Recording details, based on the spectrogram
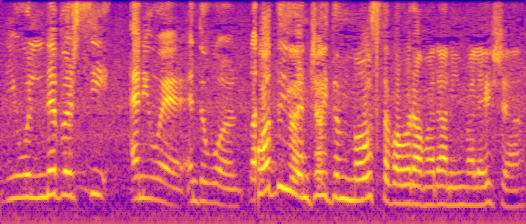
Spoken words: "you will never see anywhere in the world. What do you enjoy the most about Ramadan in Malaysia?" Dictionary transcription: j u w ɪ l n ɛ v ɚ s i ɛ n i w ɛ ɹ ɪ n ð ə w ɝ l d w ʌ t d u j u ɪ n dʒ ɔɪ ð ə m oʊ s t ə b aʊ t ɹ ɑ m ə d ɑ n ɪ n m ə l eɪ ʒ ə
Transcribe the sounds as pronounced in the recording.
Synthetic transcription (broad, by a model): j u w ɪ l n ɛ v ɚ s i ɛ n i w ɛ ɹ ɪ n ð ə w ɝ l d w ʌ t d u j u ɪ n dʒ ɔɪ ð ə m oʊ s t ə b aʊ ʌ ɹ ɑ m ə d ɑ n ɪ n m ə l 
